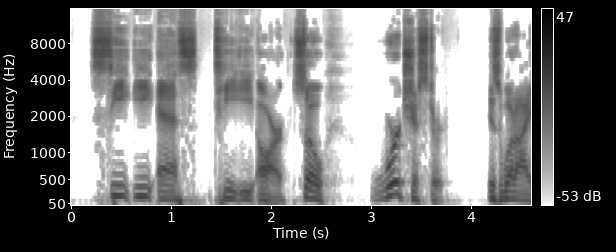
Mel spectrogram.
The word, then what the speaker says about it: Worcester: The, the name of the town is spelled Worc Est. Er, so Worchester is what I hear. No, uh, all those fine people in Massachusetts will tell you this is Worcester Massachusetts.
